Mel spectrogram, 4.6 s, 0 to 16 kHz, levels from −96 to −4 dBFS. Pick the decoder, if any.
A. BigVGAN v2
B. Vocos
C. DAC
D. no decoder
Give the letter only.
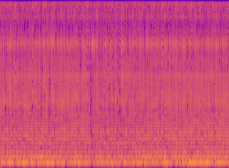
A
